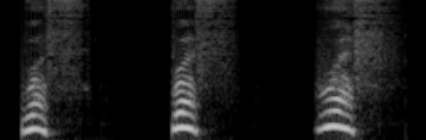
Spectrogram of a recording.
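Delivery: short mild woofs; barking dog. A narrator's reading. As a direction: lightly imitate a dog's bark. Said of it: "each of the animals joined in".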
